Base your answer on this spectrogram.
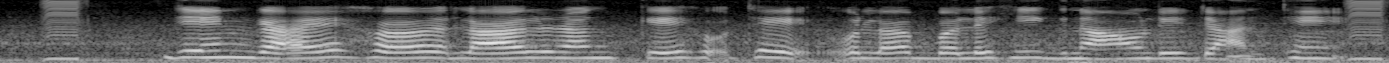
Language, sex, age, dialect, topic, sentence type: Chhattisgarhi, female, 18-24, Central, agriculture, statement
